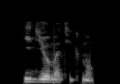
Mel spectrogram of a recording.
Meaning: idiomatically
- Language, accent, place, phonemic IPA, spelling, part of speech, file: French, France, Lyon, /i.djɔ.ma.tik.mɑ̃/, idiomatiquement, adverb, LL-Q150 (fra)-idiomatiquement.wav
